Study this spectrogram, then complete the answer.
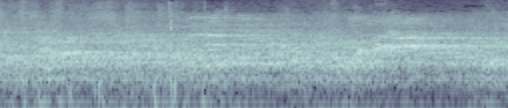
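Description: A crowd murmurs and chatters throughout a large echoing arena.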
